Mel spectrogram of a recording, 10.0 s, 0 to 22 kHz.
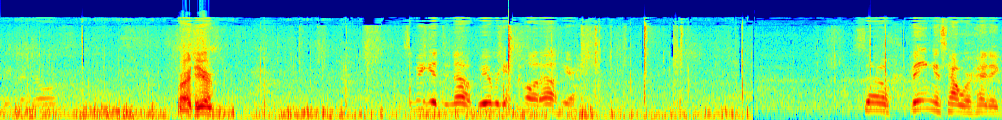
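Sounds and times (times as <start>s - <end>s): microphone handling noise: 0.0s - 7.6s
low wind rumble: 0.0s - 9.2s
twigs snapping: 5.0s - 7.6s.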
